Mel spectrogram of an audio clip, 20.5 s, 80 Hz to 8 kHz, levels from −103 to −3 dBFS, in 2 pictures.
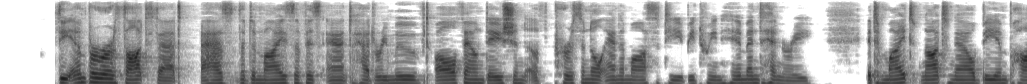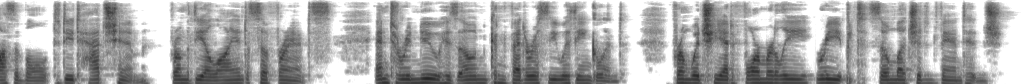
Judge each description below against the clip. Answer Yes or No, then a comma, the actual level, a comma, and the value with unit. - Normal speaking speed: Yes, average, 155 wpm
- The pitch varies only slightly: Yes, narrow, 1.6 semitones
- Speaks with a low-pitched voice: Yes, low, 120 Hz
